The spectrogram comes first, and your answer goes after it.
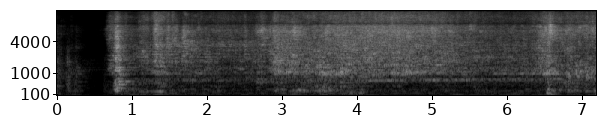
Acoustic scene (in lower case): restroom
